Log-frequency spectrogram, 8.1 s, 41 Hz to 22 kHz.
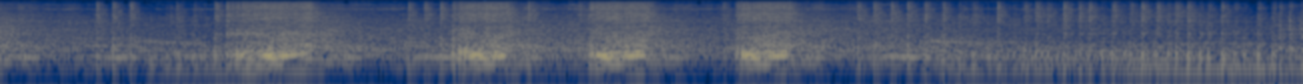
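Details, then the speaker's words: Honda Elite AF16 72cc scooter two-stroke with newly fitted SmartCarb carburetor; high-pitched buzzy revs blipped in short rises, a little burbly and uneven between blips; owner thinks it is running a little rich. "about to go give it an actual ride now though I think it's running a little Rich it sounds like"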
